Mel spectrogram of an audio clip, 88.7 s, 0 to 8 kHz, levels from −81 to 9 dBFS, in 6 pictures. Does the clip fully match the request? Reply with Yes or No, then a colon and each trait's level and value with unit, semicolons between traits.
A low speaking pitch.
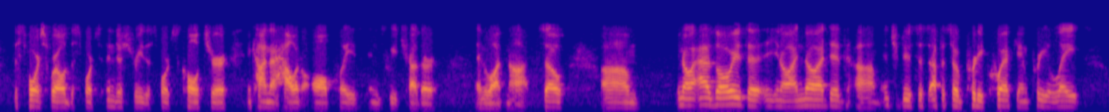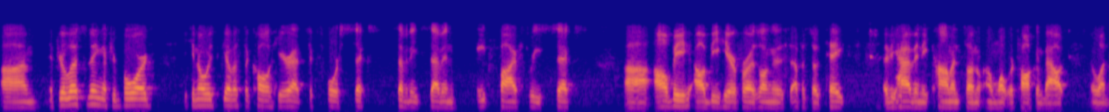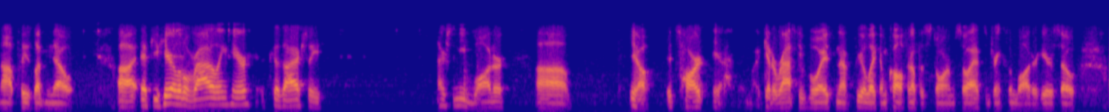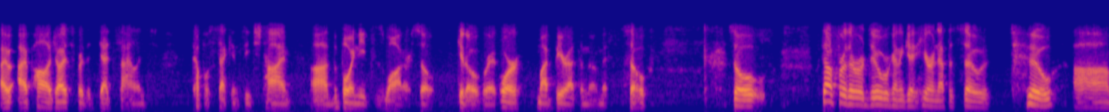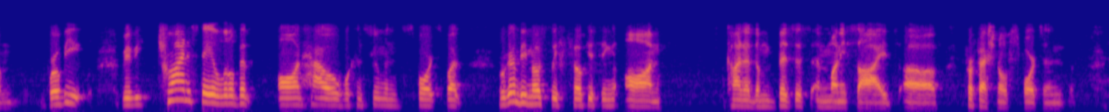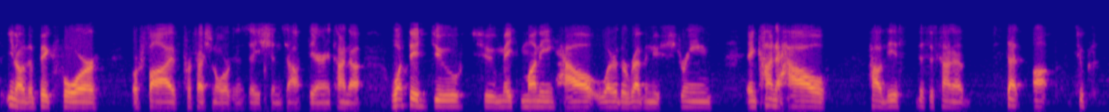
Yes: low, 120 Hz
